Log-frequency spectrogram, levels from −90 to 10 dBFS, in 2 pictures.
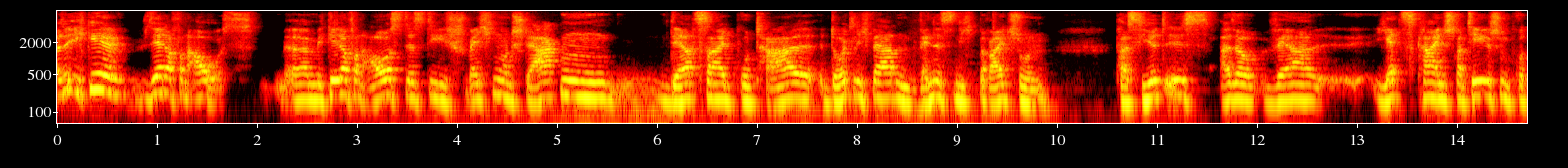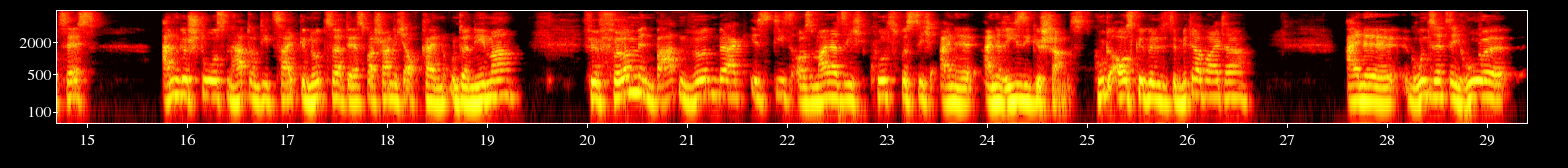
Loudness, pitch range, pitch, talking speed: -19 LUFS, 160-195 Hz, 180 Hz, 135 wpm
